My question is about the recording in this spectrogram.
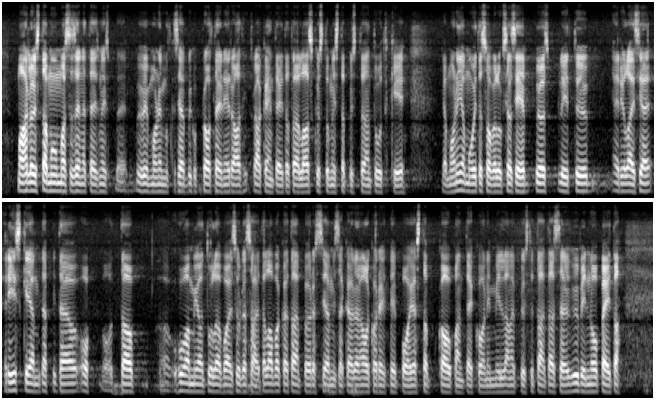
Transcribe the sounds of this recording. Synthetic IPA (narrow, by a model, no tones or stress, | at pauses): mɑhdolːˑist̪ɑːmuːmːuɑsːɑsenet̪ːæesimerkshyʋimmonimut̪kɑsiɑiːŋkuprot̪einirɑrɑkent̪eit̪ɑt̪ɑilɑskist̪umist̪ɑpyst̪yæːnt̪ut̪kiː | jɑmoniɑmuit̪ɑsoʋelːuksiɑsiːhemmyøsliːt̪ːyːeɾilɑisiɑriskejæmit̪æpit̪æːoo̰t̪ːɑːhuɑmiont̪uleʋɑisuːdesɑjt̪elːɑʋʋɑikːɑjot̪ɑimpørsːiæmisːækæyɾænɑlkorit̪miːpohjɑst̪ɑkɑupɑnt̪ekoːnimmilːæːmepyst̪yt̪æːnt̪æsːehyʋinnopeit̪ɑ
